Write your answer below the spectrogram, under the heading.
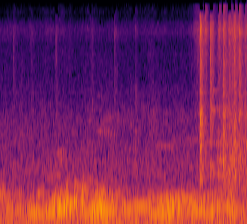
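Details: Racing pigeons at Guiguinto, Bulacan, after their second truck training, returning largely as a group; soft low coos bubble along for two seconds before a sudden clatter breaks in.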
